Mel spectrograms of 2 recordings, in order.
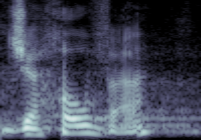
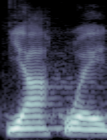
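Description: First: The name begins with a J sound. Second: The name begins with a Y sound. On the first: This is the traditional historical pronunciation. The speaker calls it wrong. "historically has been pronounced Jehovah" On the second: This is probably closer to the original pronunciation. The speaker calls it right. "probably more accurately pronounced as Yahweh"

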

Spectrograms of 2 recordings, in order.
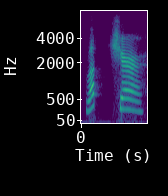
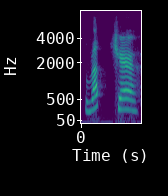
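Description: No difference in how they are said.

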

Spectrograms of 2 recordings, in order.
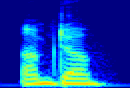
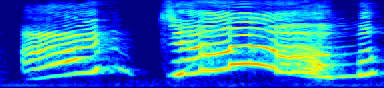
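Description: First: It is said quietly, without shouting. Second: It is screamed very loudly.

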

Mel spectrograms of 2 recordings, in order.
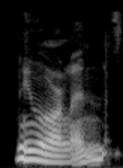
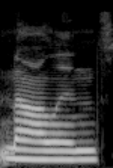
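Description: First: The name is said in full syllables. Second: The name is clipped into two short syllables. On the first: The speaker calls it right. "that's the proper pronunciation" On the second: The speaker calls it wrong. "Not Nollins"

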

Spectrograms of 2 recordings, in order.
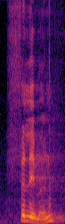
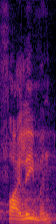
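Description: First: The middle has no long 'ee' sound. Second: The middle has a long 'ee' sound. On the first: "so I just call him Philemon" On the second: "as it's probably pronounced"

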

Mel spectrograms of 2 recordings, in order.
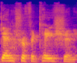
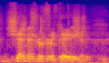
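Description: First: The word begins with a hard G sound. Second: The word begins with a J sound. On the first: The speaker calls it wrong. "it's not" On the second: The speaker calls it right. "The G can be pronounced as a J"

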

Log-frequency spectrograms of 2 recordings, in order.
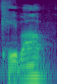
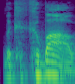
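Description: First: Kebab is pronounced the local Austrian way. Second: Kebab is pronounced the familiar American way. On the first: "the way they pronounce it is kebab" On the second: "Like a kebab, right? Same thing"

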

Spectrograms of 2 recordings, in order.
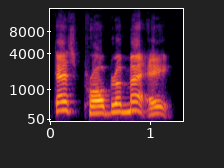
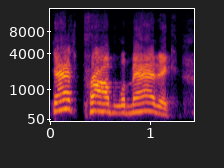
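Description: First: It is spoken in a British accent. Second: It is spoken in an American accent. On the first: The criticism sounds less annoying. The speaker calls it right. "if you say PC things in a British accent" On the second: The criticism sounds annoying. The speaker calls it wrong. "don't say it in an American accent"

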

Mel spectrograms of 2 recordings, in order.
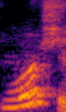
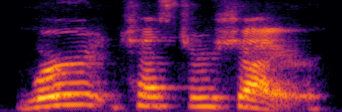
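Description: First: Several written syllables of the word are dropped. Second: Every written syllable of the word is pronounced. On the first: The speaker calls it right. "It's Worcestershire" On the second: The speaker calls it wrong. "when you look at it spelled, it's Worcestershire. That's not how you say it"

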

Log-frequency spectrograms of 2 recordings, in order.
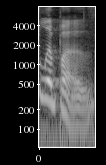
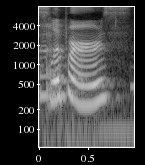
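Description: First: The word ends with an 'ah' sound. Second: The word ends with an 'er' sound. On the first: The speaker calls it right. "It's slippas. S-L-I-P-P-A-H-S" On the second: The speaker calls it wrong. "it's not slippers"

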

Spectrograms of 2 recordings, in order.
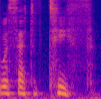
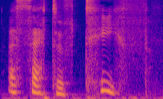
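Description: First: The words are said quickly and run together. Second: The words are said slowly and clearly.

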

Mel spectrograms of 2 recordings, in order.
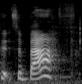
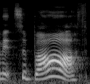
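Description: First: It is said in a more northern accent. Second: It is said in the speaker's local accent.

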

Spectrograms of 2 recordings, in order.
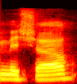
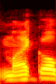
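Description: First: The name sounds like Michelle. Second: The name sounds like Michael. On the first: "but maybe Michelle" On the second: "I've heard it Michael"

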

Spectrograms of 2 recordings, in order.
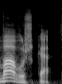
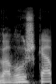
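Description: First: The stress is on the first syllable. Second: The stress is on the second syllable. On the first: The speaker calls it right. "а бабушка" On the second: The speaker calls it wrong. "не бабушка"

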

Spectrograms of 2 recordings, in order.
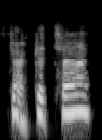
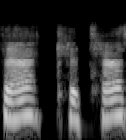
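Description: First: The name is said very quickly. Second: The name is said at a slower pace.

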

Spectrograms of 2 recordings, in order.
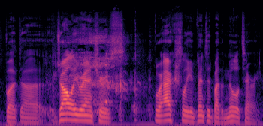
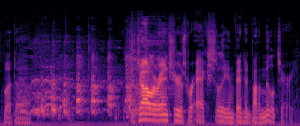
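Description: First: It is said in the speaker's ordinary accent. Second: It is said in a Southern US accent.

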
